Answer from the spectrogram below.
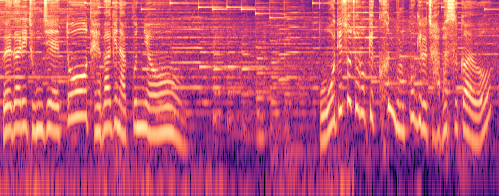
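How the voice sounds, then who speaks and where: A woman's voice: fairly high pitch, very animated, a little slow, pauses often. Woman narrating a nature documentary over music. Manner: storytelling, speaking as one of the river's birds. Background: background music.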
